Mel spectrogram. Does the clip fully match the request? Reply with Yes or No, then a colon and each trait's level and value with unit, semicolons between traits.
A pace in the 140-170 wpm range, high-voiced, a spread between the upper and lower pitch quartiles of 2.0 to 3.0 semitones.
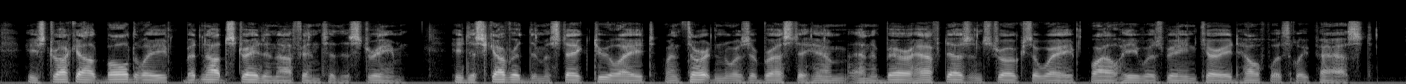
No: average, 160 wpm; very low, 95 Hz; average, 2.7 semitones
